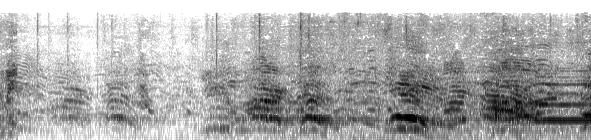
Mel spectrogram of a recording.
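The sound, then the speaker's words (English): A large stadium crowd at a ballpark cheers for the home team, voices overlapping in a dense roar of shouts and yells, growing louder after the first couple of seconds and staying loud and excited to the end. “And leading cheers for the home team.”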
